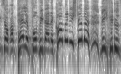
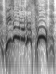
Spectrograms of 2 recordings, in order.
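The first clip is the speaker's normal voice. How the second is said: mocking rival's question; 11 semitones higher than usual. Rapper mimics his rival asking, in a high mock whine. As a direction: squeak it out like a baffled opponent. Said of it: "Und wenn du fragst".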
